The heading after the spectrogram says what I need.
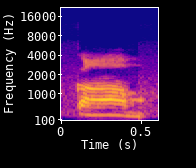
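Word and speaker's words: calm: आप सारे वर्ड्स में एल साइलेंट होता है। इसको बोलेंगे शुड, इसको बोलेंगे वॉक, टॉक, हाफ, काम।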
